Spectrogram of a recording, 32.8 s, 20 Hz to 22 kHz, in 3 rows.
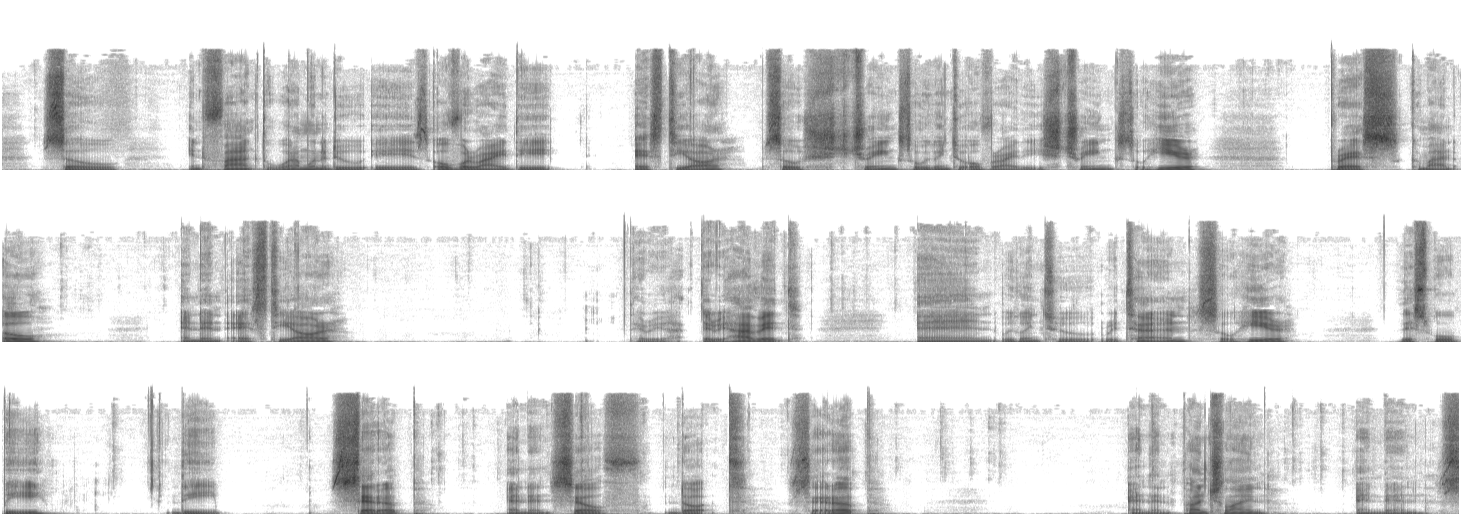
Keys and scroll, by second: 8.8 super+n, 11.4 ctrl+o, 17.2 alt+BackSpace, 26.7 Return, 27.8 Return.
